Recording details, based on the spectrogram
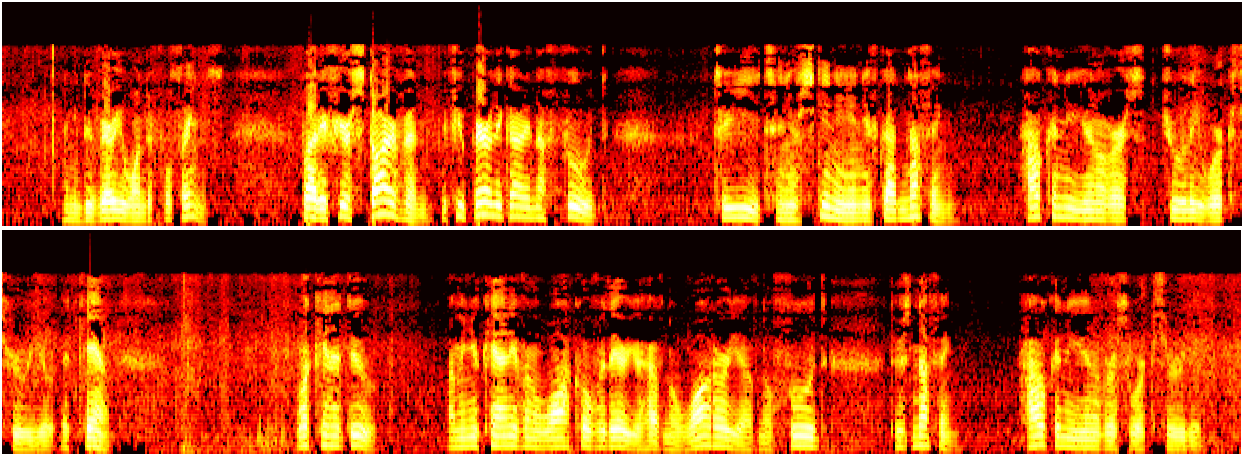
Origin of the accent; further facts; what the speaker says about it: Canada; I come from Canada and I go down there and I see these bricks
